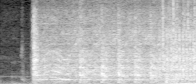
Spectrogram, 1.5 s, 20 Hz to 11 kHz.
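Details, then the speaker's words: 2010 Jeep Liberty 3.7 V6 at start-up after a timing chain job with cheap Chinese tensioners: a harsh clattering rattle with a misfire, as a bad tensioner moves up and down and lets the chain slap; to be fixed by replacing the tensioner. "see how it was moving up and down when he first started turning the motor over we believe that that's the problem and that's where that noise is coming from"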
